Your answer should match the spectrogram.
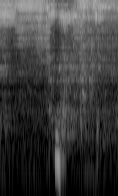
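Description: A drawn-out 'th' sound being practised, breath hissing between tongue and teeth, with one short voiced sound about a second in.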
